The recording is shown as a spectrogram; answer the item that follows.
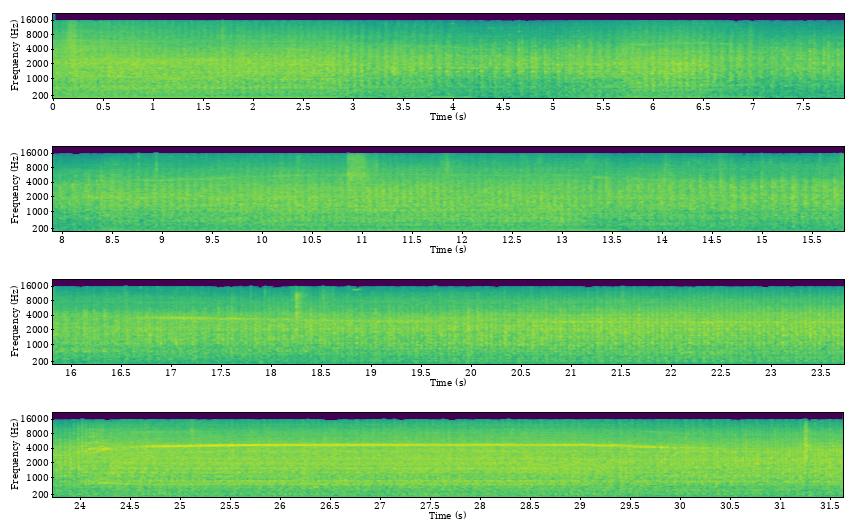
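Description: Farm tractor's diesel engine running steadily, its pitch shifting several times in the first half. A steady high whine joins in over the last few seconds.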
